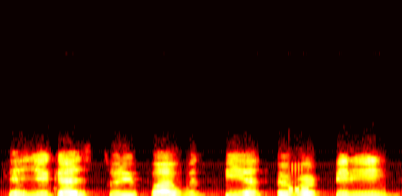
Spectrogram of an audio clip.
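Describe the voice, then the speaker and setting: A woman's voice: high-pitched, little pitch movement, brisk. A woman giving short check-ins over an in-game police radio. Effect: heard over an in-game police radio. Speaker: roleplayer on the radio. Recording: dull radio channel with faint static.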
